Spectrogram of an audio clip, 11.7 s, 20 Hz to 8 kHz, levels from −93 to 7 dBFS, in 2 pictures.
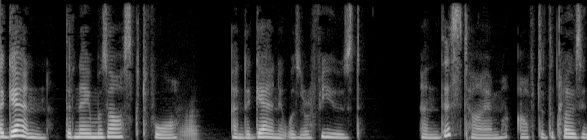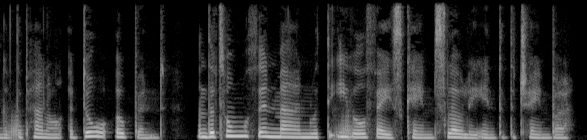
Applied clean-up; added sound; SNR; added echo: neural mask model RNNoise.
